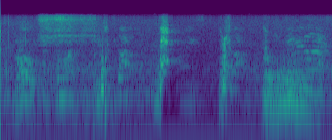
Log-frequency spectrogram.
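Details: Female pet dog barking at herself indoors: three sharp, short barks spaced under a second apart, with human voices talking in the gaps between them.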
